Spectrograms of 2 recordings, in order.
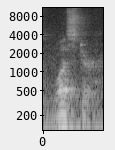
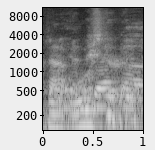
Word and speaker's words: Worcester: the name and so i noticed it's worcester right worcester yeah yeah not so not rooster it's like i know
